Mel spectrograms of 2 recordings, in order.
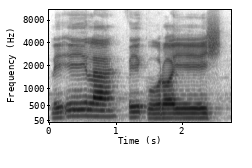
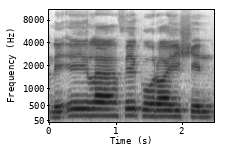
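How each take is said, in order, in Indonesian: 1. Kata terakhir berhenti pada bunyi ai yang dipanjangkan. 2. Kata terakhir berakhir dengan bunyi -in. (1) "Kalau wakaf" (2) "Kalau saya wasolkan"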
